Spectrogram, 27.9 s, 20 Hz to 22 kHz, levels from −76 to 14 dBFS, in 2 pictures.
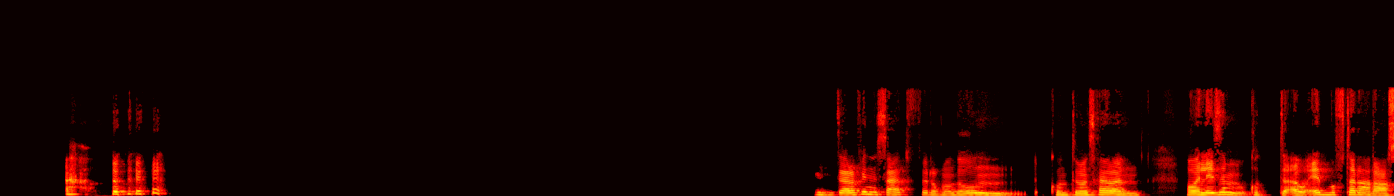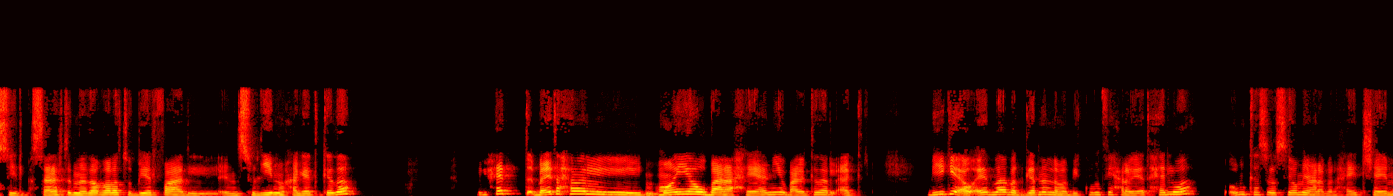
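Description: Speech recording with no audible technical faults anywhere in the signal.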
